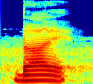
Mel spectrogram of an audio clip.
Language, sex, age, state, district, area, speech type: Hindi, male, 60+, Rajasthan, Jodhpur, urban, read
